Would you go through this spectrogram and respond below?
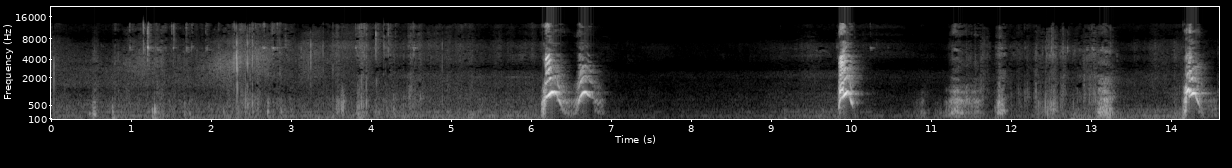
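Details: Dachshund puppies at play give short, sharp barks: a quick pair near the middle, then single barks spaced a few seconds apart, with quiet shuffling and soft household noise between them.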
